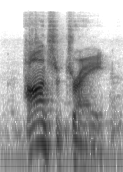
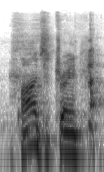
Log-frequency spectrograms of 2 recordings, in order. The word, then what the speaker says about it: Pontchartrain: Like you probably have an unusually quaint way of saying Pontchartrain. How do you say that? – Pontchartrain. – Pontchartrain. Like Pontchartrain.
